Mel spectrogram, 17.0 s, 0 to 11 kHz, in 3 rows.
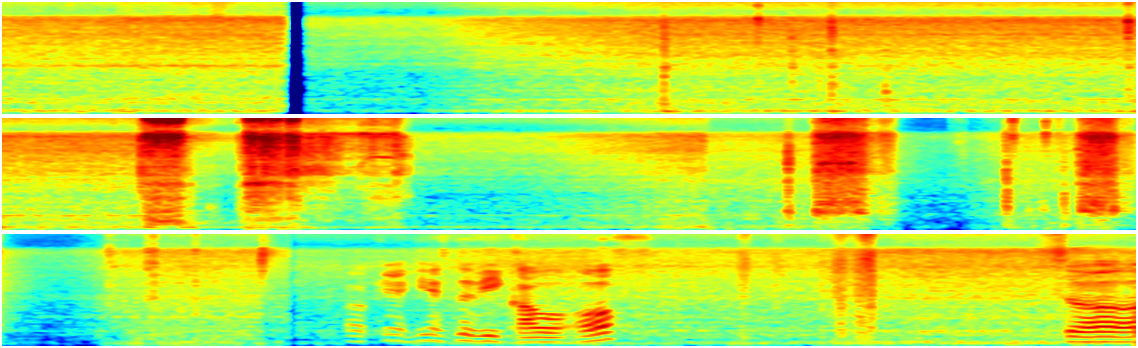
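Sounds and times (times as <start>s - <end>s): power tool motor running: 6.4s - 7.8s, 9.7s - 10.2s, 11.0s - 11.4s.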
